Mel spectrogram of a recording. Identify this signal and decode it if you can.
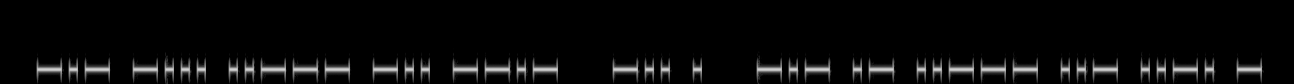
Morse code, heard as a keyed tone, about 15 wpm, 700 Hz. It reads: KB2DQ DE KA2UFT
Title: USA Callsign DE Callsign 15wpm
